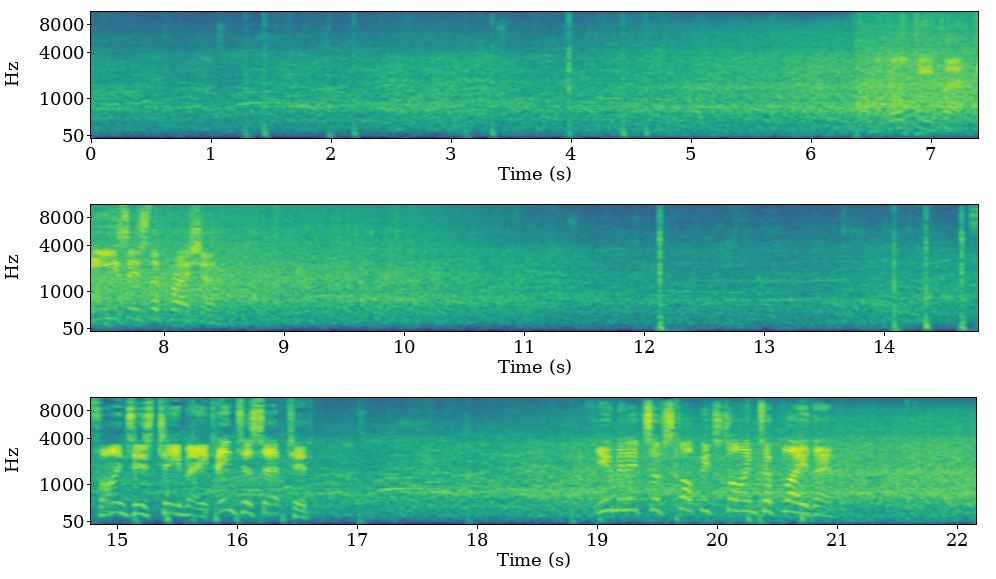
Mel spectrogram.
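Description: A stadium crowd roars steadily, swelling at times.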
